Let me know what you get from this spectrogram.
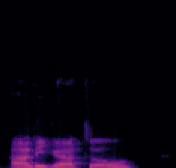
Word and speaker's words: arigato: We say basically arigato.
